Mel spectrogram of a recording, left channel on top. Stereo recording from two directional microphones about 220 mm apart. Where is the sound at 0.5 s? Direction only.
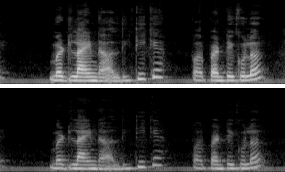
35° left (ahead or behind).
